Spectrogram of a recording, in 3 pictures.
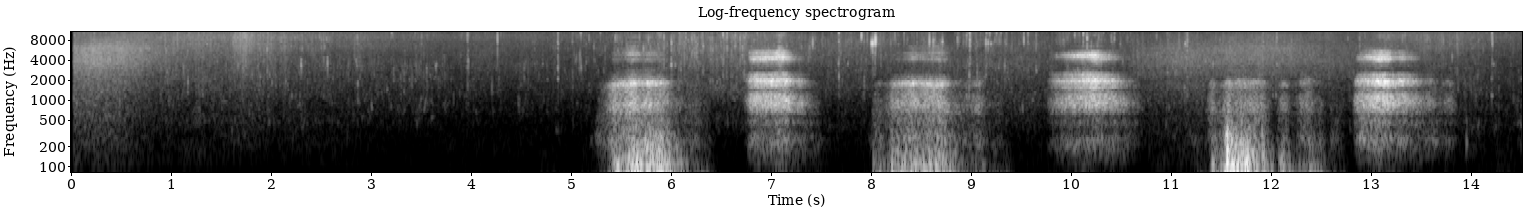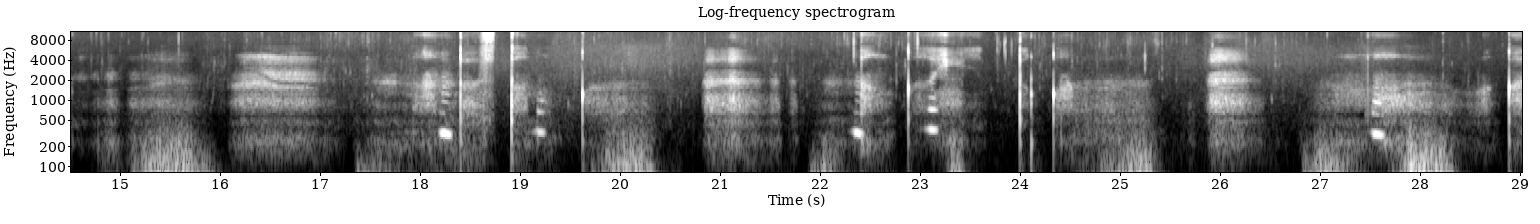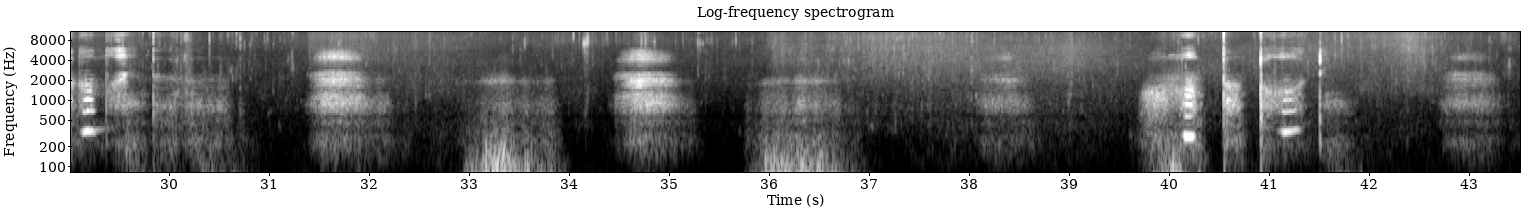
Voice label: ピロートーク, 添い寝, ささやき, キス, ASMR; ずっとずっと…そばにいて…お兄ちゃん…

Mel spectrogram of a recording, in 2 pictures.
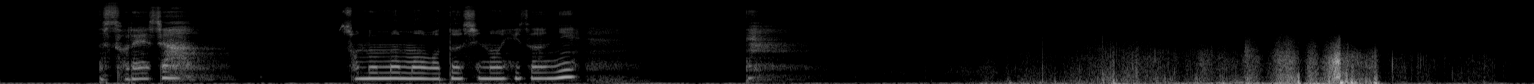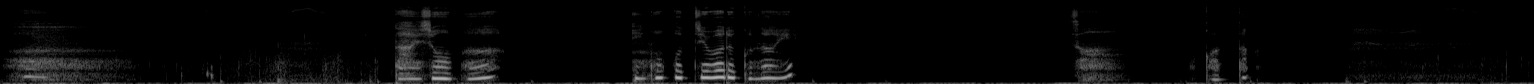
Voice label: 耳かき OnTalk

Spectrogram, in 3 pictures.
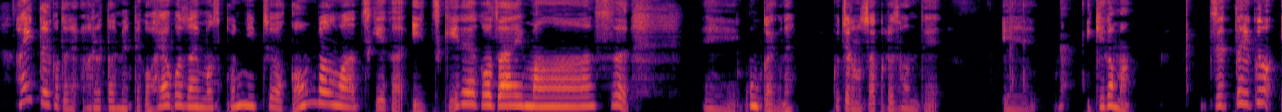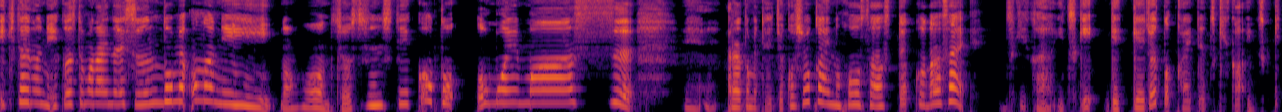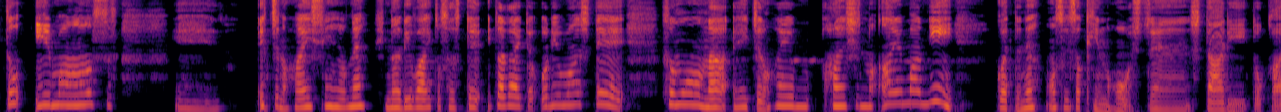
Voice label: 自己紹介, ASMR

